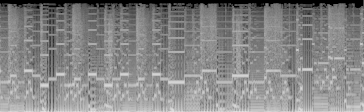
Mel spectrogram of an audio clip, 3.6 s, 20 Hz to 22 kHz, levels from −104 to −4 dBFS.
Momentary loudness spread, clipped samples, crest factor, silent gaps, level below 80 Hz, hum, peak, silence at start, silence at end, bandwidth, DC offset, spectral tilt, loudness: 1 LU; under 0.1%; 14 dB; none; -32 dBFS; none; -6 dBFS; 0 s; 0 s; 19 kHz; 9%; -3 dB/octave; -22 LUFS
